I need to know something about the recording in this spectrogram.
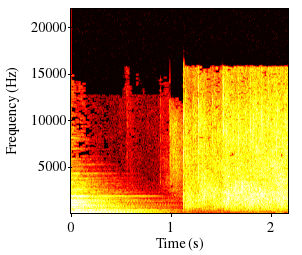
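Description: A choir sings in a large hall and the final chord stops abruptly.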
